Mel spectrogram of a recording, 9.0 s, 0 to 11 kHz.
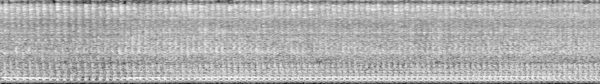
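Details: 1982 Billy Goat vacuum small engine after an ignition swap: steady, even firing with a clean beat that picks up slightly and holds smooth, no misses. A very solid running engine.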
